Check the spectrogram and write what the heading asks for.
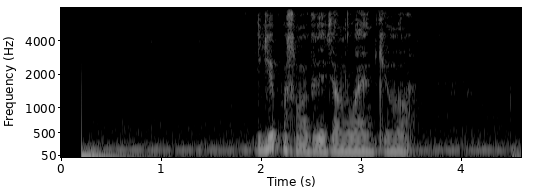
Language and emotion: Russian, neutral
